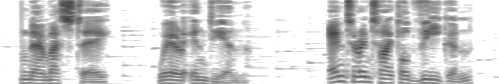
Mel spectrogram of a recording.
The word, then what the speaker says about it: namaste: speaking their own language she was pronouncing it completely wrong between gasps of breath my friend managed to say it's pronounced namaste at that the entitled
